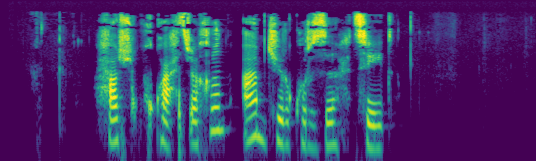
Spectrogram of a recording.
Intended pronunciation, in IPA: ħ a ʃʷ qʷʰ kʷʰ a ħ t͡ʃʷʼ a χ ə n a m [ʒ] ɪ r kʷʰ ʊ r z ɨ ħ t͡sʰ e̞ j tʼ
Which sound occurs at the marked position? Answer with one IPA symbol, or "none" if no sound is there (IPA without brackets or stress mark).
d͡ʒ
